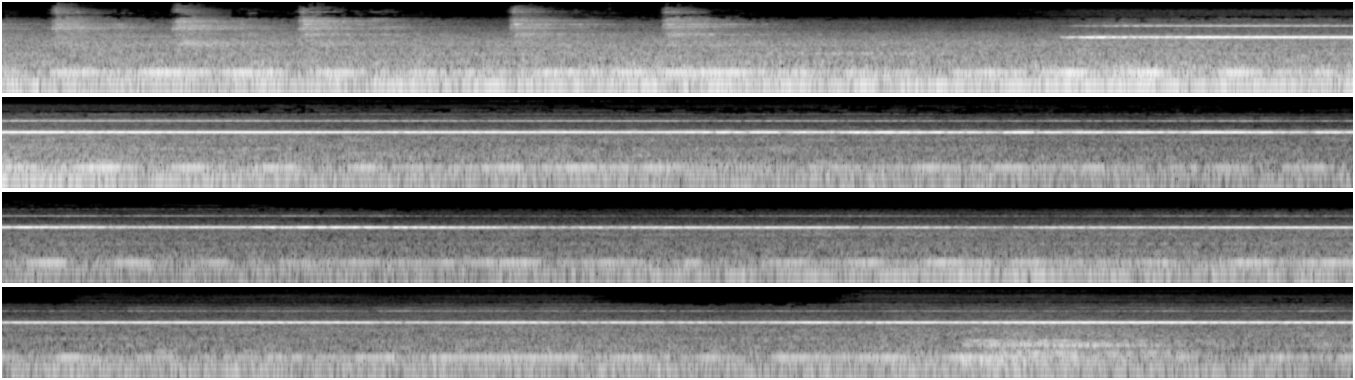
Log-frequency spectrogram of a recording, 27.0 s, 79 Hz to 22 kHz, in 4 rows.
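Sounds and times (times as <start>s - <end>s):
high-pitched machine whine: 4.7s - 27.0s
machine low hum: 15.8s - 27.0s.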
